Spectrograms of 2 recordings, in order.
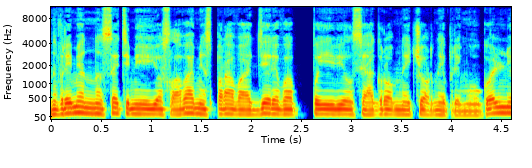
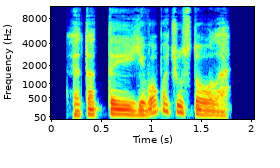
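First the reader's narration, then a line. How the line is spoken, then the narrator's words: Whispered. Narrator (Russian): прошептал я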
